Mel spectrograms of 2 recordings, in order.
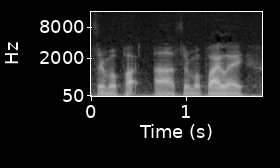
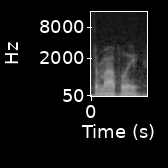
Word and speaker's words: Thermopylae: the 300 Spartans at Thermopylae or as it's mispronounced Thermopylae fighting against those those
